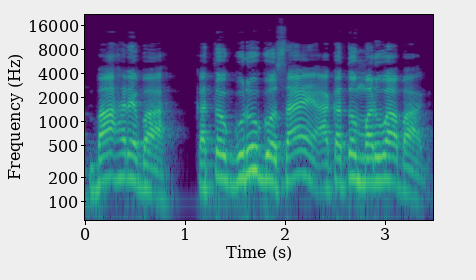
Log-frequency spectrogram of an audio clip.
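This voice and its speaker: A man's voice: high-pitched, unhurried. A man voicing an impatient, easily irritated village husband in a cartoon comedy, scolding and sarcastic. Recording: music behind the voice.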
